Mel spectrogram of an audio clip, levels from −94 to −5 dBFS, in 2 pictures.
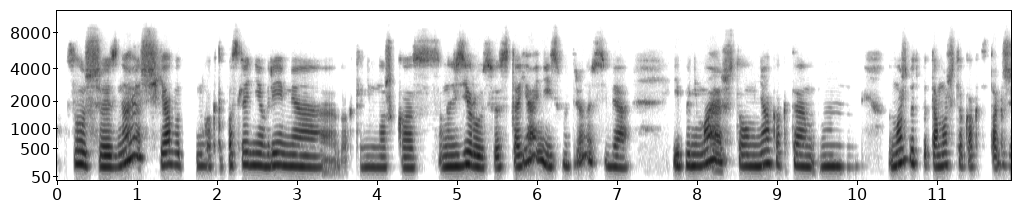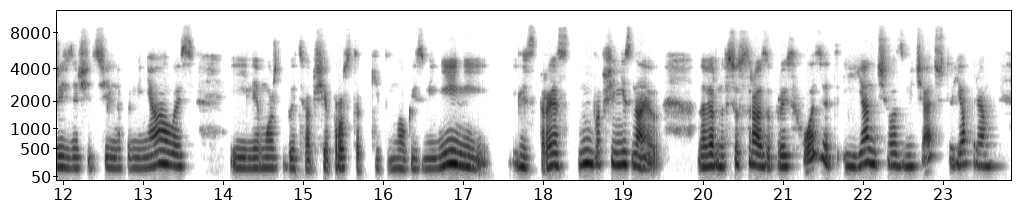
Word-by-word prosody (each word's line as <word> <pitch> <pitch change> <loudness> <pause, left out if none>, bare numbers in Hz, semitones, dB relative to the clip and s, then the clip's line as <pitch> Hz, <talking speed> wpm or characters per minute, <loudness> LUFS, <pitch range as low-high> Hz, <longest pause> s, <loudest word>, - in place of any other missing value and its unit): Слушай, 200 -5 +3
знаешь, 295 - +2
я 215 +1 +6
вот, 210 -2 -4 0.2
ну, 200 0 -5
как-то 190 -1 -8
в - - -35
последнее 210 0 +1
время, 190 -3 +1
а, - - -17
как-то 175 - -16
немножко 175 -1 -3
с 170 0 -6
анализирую 190 +1 +4
свое 170 0 -1
состояние 195 +6 +1
и - - -1
смотрю 210 - -6
на 355 - -1
себя 190 -10 -2 0.5
и 200 - +2
понимаю, 205 +8 +3
что 195 - -5
у 195 - +2
меня 205 +5 +3
как-то, 195 -3 -2
м, 190 0 -1 0.5
может 240 +6 +2
быть, 240 -1 -2
потому 195 +2 0
что 215 - -7
как-то - - -7
так 230 - -2
жизнь 180 -4 -3
очень 170 0 -5
сильно 170 0 -5
поменялась 190 +4 +1 0.4
или, 165 -1 -3
может 170 +2 -4
быть, 160 -4 -7
вообще 150 +1 -4
просто 165 +2 -1
какие-то 155 -1 -17
много 160 0 -6
изменений 185 +7 +3 0.3
или 195 -5 -1
стресс. 200 +3 0
Ну, 235 +2 +5
вообще, 230 +1 -3
не 220 +1 +4
знаю, 205 -4 +2 0.5
наверно, 190 +1 +3
всё 190 - -1
сразу 205 -5 +2
происходит. 190 - 0
И - - -5
я 200 +6 +3
начала 230 -3 +1
замечать, 195 - -3
что - - -11
я 225 -1 0
прям 200 -3 -5
195 Hz, 155 wpm, -24 LUFS, 180-220 Hz, 0.5 s, я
